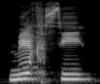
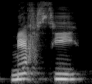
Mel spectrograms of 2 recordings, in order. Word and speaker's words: merci: at the bottom merci it's a good opportunity to pronounce that R in the back of our throats again remember the r in the back of your throat is a H so rapid say merci merci good and give one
